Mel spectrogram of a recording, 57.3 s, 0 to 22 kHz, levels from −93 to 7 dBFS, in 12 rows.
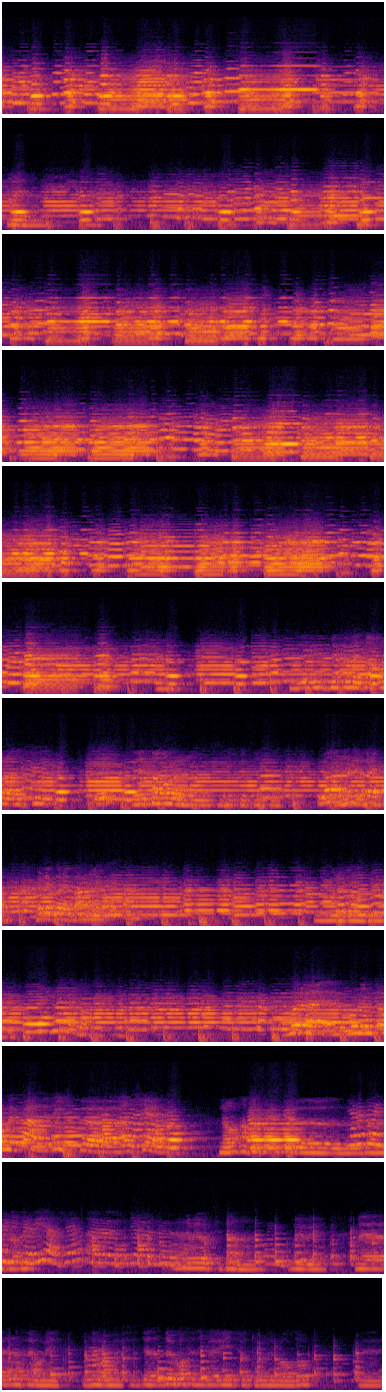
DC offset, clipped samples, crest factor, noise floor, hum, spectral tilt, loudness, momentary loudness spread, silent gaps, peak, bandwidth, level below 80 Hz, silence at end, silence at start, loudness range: under 0.1%; under 0.1%; 14 dB; -43 dBFS; none; -9.5 dB/octave; -21 LUFS; 14 LU; none; -6 dBFS; 4.5 kHz; -52 dBFS; 0 s; 0 s; 13 LU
